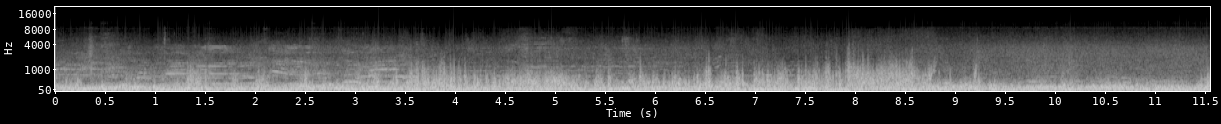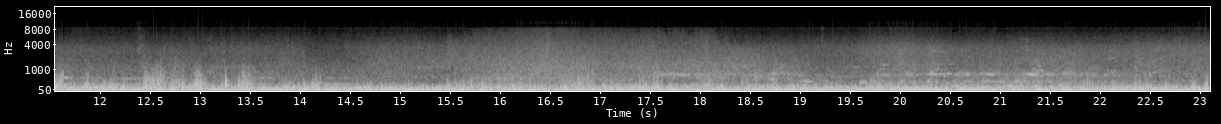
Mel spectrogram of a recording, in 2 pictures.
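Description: Wind buffets loudly outdoors.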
